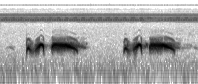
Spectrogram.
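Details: Spotted dove (tekukur) lure call to draw and provoke wild doves: two soft, hollow coo phrases, each with a brief stuttered start and a drawn-out note, about two seconds apart, with constant high hiss.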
